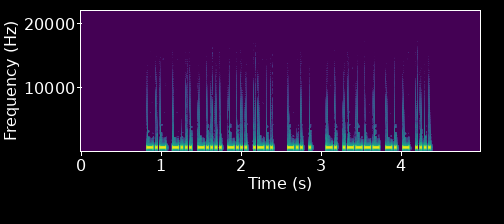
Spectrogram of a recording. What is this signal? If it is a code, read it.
Morse code, heard as a keyed tone, about 46 wpm, 700 Hz. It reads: KB6BL DE N1NTH
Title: USA Callsign DE Callsign - 5 Characters - 45wpm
